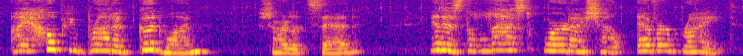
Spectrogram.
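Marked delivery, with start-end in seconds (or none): 0.1-2.1 lightly voiced gentle spider, a bit higher; Charlotte voice. A narrator's reading. 4.3-7.3 lightly voiced gentle spider, a bit higher; Charlotte voice. A narrator's reading.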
